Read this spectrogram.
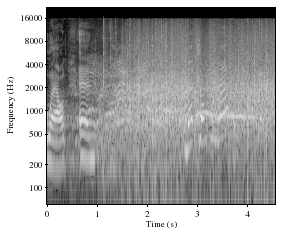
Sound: audience cheering

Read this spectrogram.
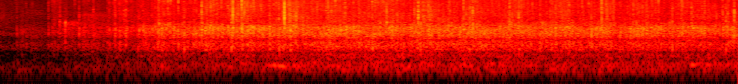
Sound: audience applauding

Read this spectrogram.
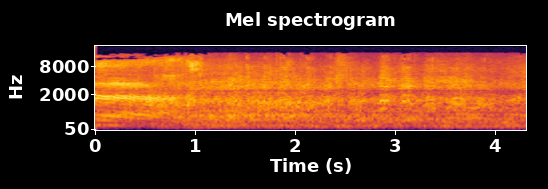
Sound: audience laughing

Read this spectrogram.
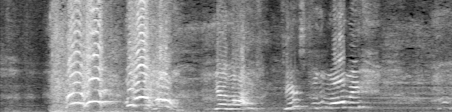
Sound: both scream

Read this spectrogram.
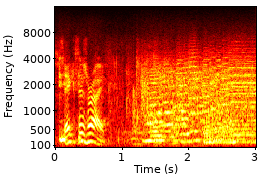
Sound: applause

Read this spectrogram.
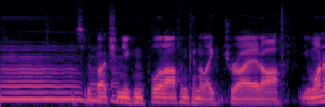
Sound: humming

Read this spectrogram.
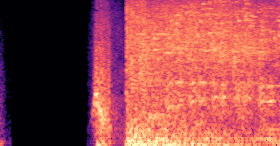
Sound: crash

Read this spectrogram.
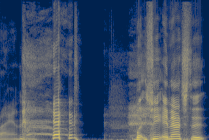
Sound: laughing

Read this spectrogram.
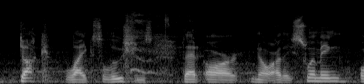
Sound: laughing

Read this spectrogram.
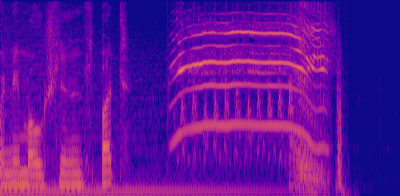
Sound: squealing

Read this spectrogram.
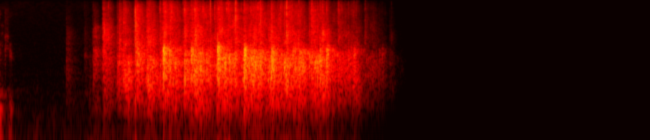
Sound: applause

